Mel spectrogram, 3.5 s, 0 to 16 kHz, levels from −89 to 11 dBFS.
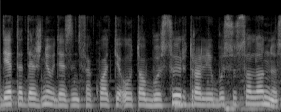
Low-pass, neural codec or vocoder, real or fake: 9.9 kHz; none; real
